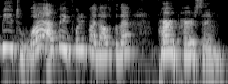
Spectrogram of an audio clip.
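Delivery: high, shocked squawk that settles down; can't believe what she paid; outraged disbelief. Retold or imitated. Vlogger recalling the tiny pies, high outraged disbelief.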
